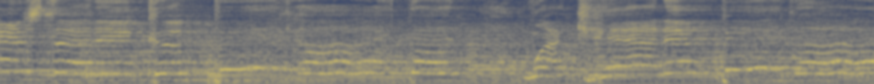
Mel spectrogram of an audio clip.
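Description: A woman singing a slow pop ballad solo, live, with wavering held notes over a steady accompaniment.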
